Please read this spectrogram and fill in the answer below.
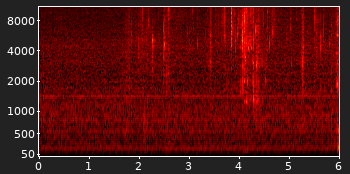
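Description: Liquid hair dye dripping and splashing into a plastic tub of dye, a few scattered drops about two seconds in and a quick cluster of drips around four seconds, over a low steady hum.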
